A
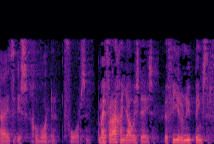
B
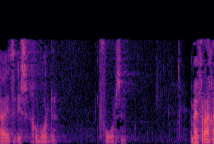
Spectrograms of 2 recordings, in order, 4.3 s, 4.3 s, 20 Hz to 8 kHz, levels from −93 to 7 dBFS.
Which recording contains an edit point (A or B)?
A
